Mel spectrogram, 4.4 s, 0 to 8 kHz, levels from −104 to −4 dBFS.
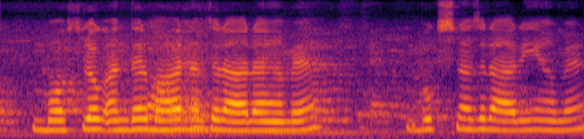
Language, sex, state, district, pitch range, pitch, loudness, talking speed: Hindi, female, Bihar, Purnia, 200-220 Hz, 210 Hz, -27 LUFS, 205 wpm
